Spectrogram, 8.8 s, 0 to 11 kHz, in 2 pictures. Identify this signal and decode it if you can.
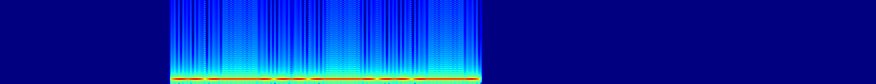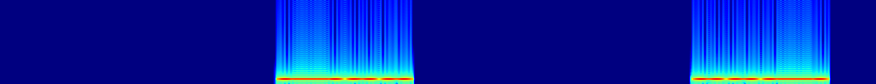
Morse code, heard as a keyed tone, about 14 wpm, spaced as for 5 wpm, 680 Hz. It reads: . DU
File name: Morsekurs / Witze / Witz 21. September 2021, 25 F70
